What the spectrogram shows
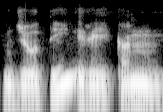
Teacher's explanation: नकारी उच्चारण करेंगे अनुस्वार को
